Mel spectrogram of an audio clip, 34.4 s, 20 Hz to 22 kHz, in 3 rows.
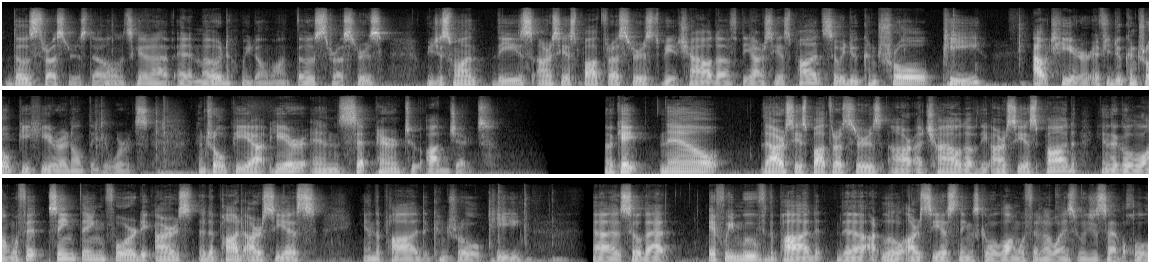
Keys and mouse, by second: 1.1 Tab, 5.4 click, 9.5 ctrl+p, 13.1 ctrl+p, 17.2 middle drag, 18.5 click, 19.1-25.4 drag, 26.4-27.9 ctrl+drag, 27.9 ctrl+p, 30.0 click, 33.3 middle click.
